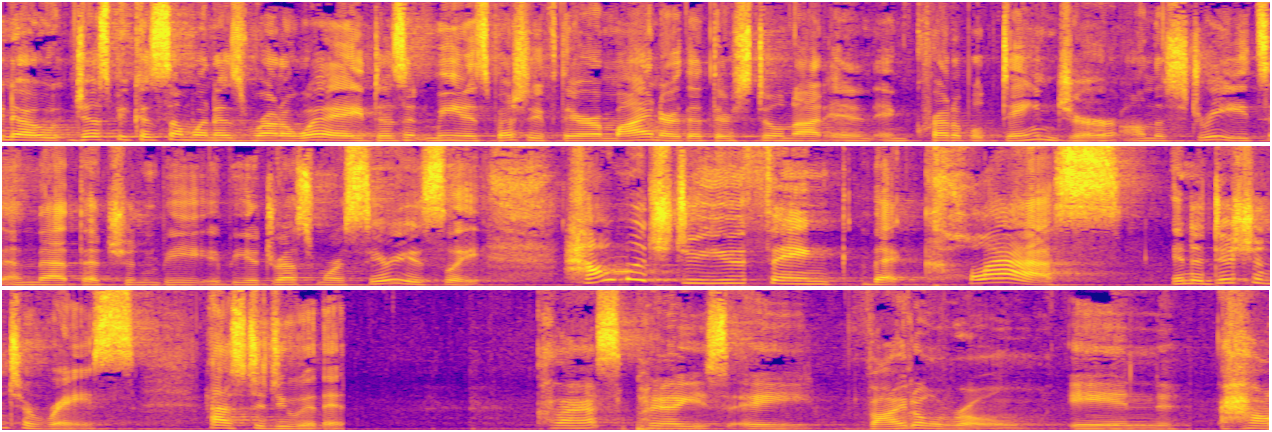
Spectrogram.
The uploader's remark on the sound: Live from REVOLT WORLD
